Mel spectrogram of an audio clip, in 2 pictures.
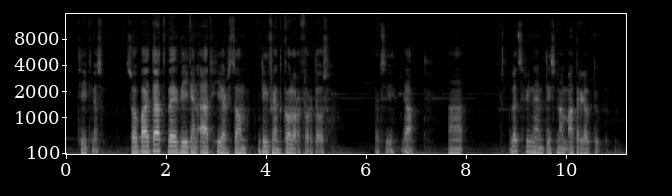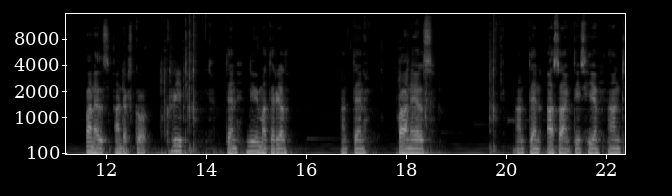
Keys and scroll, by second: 12.3-14.0 typing, 16.1 typing, 17.5-18.9 typing, 19.7 Return.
